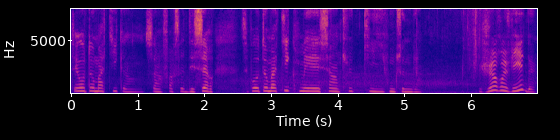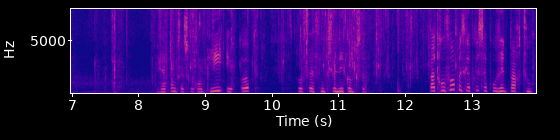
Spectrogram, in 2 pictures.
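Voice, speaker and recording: A teenage girl talks to her phone in a casual, rambling way, often trailing off and restarting her sentences. Her voice sits high. She records outdoors beside her chicken coop, with faint noise behind her. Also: moderate pace, pauses often, warm tone. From northern France. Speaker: vlogger. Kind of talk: casual vlog.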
